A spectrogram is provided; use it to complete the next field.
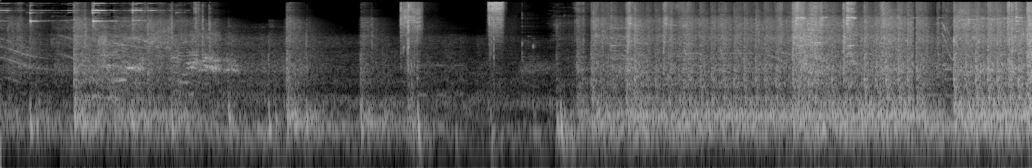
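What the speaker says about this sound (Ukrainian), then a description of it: "Це він стріляє там, до речі." Rapid automatic weapon fire from the first-person shooter F.E.A.R. Extraction Point crackles in loud sustained bursts with sharp louder shots mixed in, while a player talks intermittently over the combat.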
